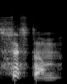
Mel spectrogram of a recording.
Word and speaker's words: Systeme: And it's called System, but it's spelled with an E.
